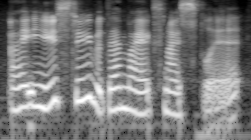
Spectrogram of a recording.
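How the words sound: The voice rises and turns creaky at the end. The speaker calls it right. "it sounded like a question and it fried at the end"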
